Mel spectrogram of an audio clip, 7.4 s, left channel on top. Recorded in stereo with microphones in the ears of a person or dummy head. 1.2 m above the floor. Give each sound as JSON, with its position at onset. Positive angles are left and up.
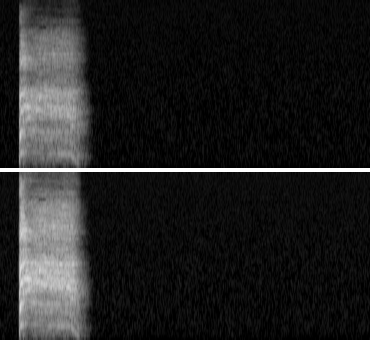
{"t": 0.4, "sound": "a scream", "side_deg": -55, "distance_m": 1.4}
